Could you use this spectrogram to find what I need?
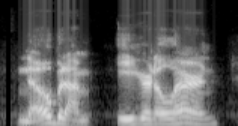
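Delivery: happy-go-lucky cheery tone. Speaker retells someone answering a police officer's question, imitating a grinning reply. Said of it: "with a big grin on his face".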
